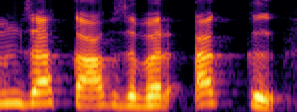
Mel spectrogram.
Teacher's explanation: आप फ़ौरन महसूस करेंगी कि ज़ुबान तालू के सख्त हिस्से में टच हुई है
